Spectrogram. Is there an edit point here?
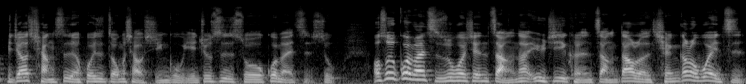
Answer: yes; 1 cut; at 3.5 s

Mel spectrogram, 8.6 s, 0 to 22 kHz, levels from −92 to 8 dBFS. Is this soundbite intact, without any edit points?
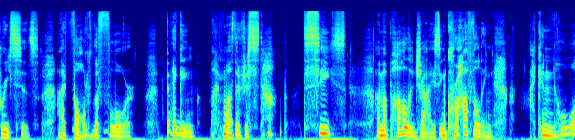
yes; 0 cuts

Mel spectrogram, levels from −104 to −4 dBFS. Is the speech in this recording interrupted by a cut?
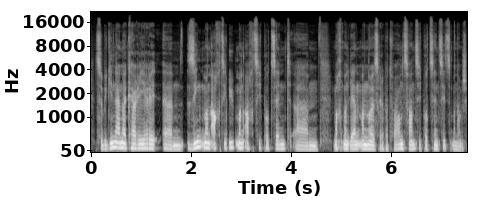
yes; 2 cuts; at 2.7 s, 5.2 s

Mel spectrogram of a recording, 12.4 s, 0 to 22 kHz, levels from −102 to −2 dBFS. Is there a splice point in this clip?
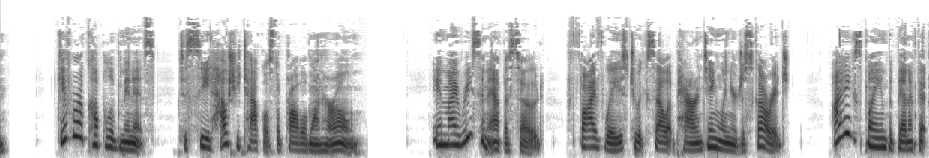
no; 0 cuts

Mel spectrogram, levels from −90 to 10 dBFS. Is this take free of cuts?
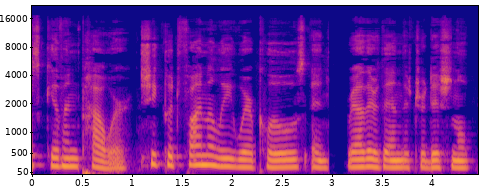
no; 3 cuts; at 1.1 s, 2.2 s, 3.0 s

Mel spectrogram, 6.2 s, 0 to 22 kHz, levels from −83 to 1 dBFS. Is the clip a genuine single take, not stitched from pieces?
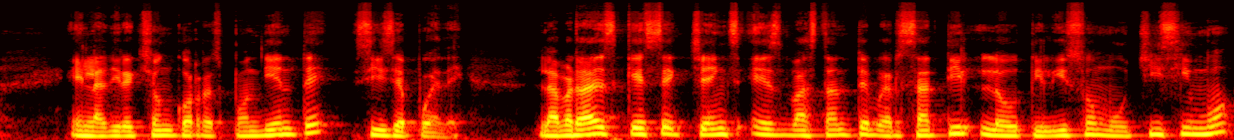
yes; 0 cuts

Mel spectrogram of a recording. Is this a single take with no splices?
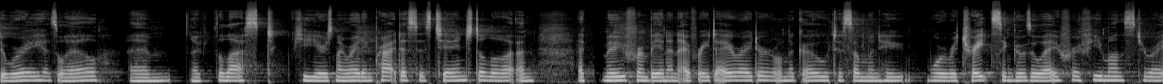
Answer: no; 1 cut; at 5.9 s

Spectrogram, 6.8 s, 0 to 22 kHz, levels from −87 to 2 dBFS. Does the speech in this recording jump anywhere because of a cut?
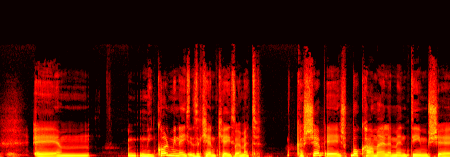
yes; 3 cuts; at 2.8 s, 3.5 s, 4.8 s

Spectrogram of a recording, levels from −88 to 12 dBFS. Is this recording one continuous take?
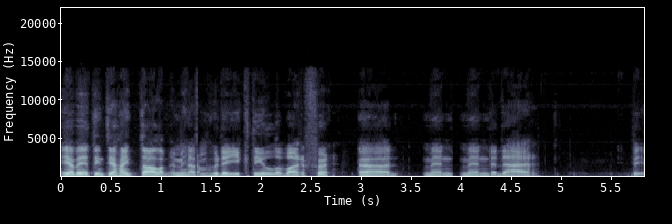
no; 2 cuts; at 1.4 s, 3.9 s

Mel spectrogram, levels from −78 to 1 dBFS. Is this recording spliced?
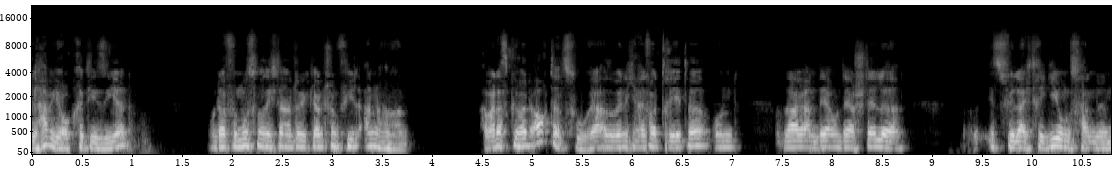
yes; 1 cut; at 6.1 s

